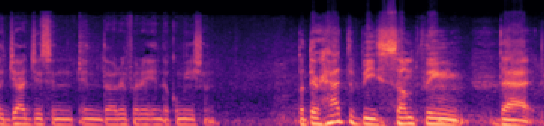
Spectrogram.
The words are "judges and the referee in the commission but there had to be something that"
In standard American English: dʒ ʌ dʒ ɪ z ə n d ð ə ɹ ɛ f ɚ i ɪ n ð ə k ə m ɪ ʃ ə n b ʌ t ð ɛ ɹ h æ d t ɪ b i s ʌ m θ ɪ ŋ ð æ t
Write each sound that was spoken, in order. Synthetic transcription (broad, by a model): dʒ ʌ dʒ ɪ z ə n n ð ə ɹ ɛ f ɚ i ɪ n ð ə k ə m ɪ ʃ ə n b ʌ t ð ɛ ɹ h æ d t ɪ b i s ʌ m θ ɪ ŋ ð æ t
